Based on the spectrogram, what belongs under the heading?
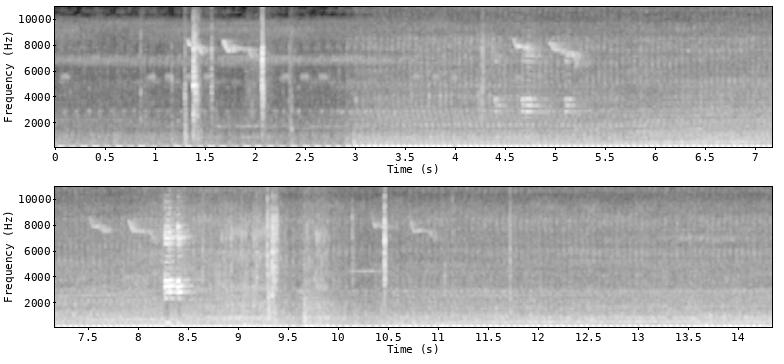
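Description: Small motorcycle engine running while riding, with slow separate pulses at first; about three seconds in it gets louder and runs steadily. A few brief clicks and short high chirps sound over it.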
